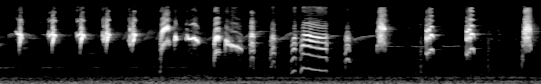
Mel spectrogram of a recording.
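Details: A long-tailed shrike, a strong champion-type singer used as a lure and tutor recording, sings a fast, varied run of sharp high chips and slurred whistles, about three notes a second, with one brief descending rattling trill.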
